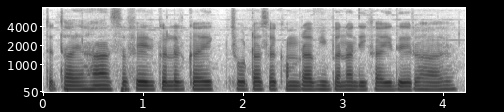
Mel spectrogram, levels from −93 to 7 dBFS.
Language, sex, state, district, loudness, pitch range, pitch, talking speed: Hindi, male, Uttar Pradesh, Lalitpur, -17 LUFS, 130-135 Hz, 130 Hz, 210 wpm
